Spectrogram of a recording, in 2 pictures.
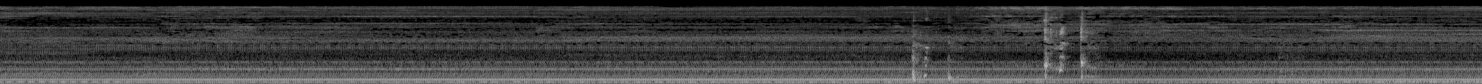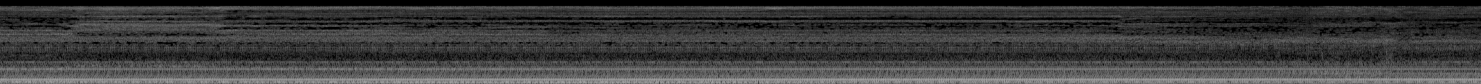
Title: asthma attack, nebulizer time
